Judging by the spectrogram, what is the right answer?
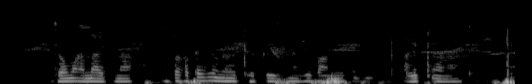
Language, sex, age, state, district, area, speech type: Santali, male, 30-45, West Bengal, Jhargram, rural, spontaneous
